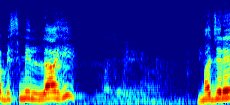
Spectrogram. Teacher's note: اصل میں را پر فتح ہونی چاہیے، بسم اللہ مجراہا، ٹھیک ہے، لیکن ہم را کی آواز کو مائل کرتے ہیں یا کی طرف، امالہ کے ساتھ پڑھتے ہیں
